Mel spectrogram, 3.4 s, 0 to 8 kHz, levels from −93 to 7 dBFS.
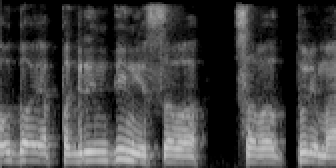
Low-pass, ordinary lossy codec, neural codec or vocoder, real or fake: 7.2 kHz; MP3, 48 kbps; none; real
